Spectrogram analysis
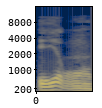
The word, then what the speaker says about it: o'er: And then some asshole had to tell you, it's rain or me. He had to say over, but he couldn't put two syllables in there, so he figured he'd just contract the word to or.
